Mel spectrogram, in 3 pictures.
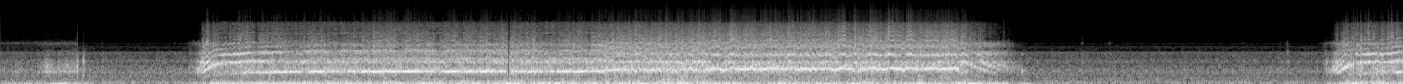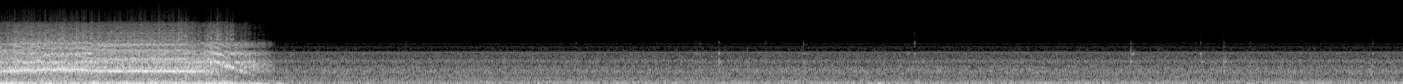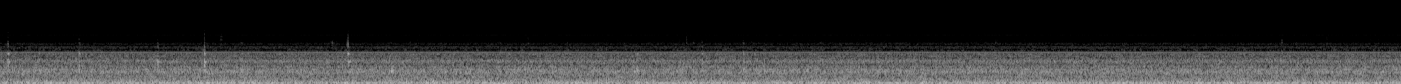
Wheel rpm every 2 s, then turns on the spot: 10, 140, 160, 160, 130, 0, 50, 150, 10, 0, 0, 0, 0, 0, 0, 0, 0, 0, 0, 0, 0.
16-18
